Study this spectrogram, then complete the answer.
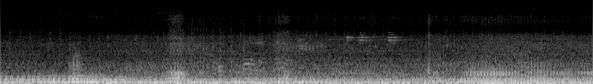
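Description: Other motorcycle engines idle and putter nearby.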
